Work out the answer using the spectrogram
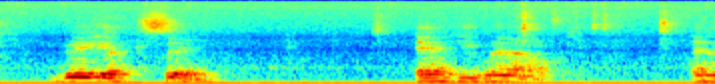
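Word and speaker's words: ויצא: The Parashat for next week is, it's, let me make sure I pronounce this correctly. Vayatse, and he went out.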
